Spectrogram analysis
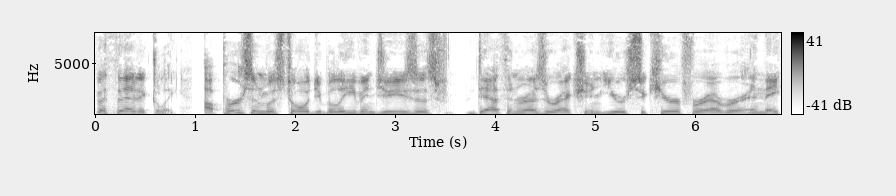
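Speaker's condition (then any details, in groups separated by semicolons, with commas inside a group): No condition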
